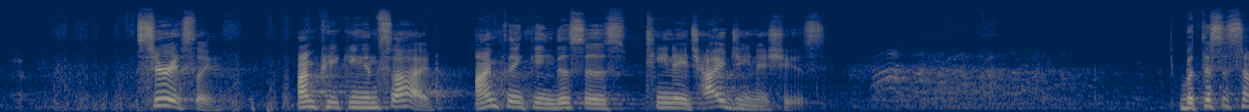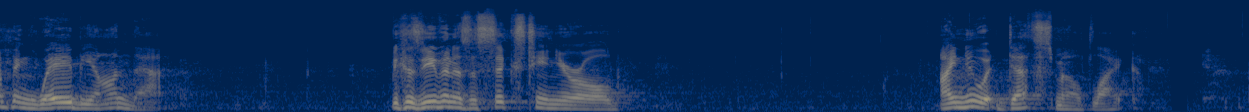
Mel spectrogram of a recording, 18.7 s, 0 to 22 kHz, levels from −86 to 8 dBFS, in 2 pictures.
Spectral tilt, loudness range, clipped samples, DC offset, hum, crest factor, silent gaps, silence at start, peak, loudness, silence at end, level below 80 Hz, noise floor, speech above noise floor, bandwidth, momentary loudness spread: -3.5 dB/octave; 9 LU; under 0.1%; under 0.1%; none; 28 dB; none; 0.4 s; -10 dBFS; -34 LUFS; 0.85 s; -82 dBFS; -74 dBFS; 40 dB; 16 kHz; 22 LU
